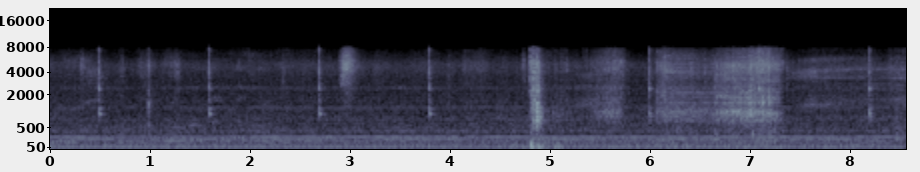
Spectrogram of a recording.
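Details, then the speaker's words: Repaired PEL 350 electric fence charger with two new capacitors, plugged in and switched on: faint sharp clicks about once a second, evenly paced, white light flashing; pulsing normally, about 6.6–7 kV on the fence tester. "so now we'll plug it in turn it on clicking right along"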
